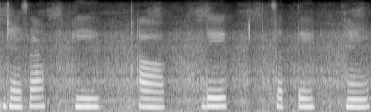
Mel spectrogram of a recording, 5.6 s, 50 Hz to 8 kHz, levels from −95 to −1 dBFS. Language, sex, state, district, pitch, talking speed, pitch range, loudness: Hindi, female, Chandigarh, Chandigarh, 210 Hz, 65 wpm, 205-220 Hz, -14 LUFS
